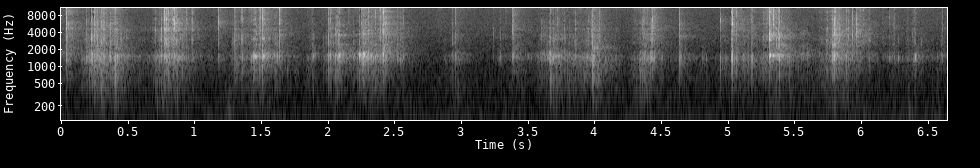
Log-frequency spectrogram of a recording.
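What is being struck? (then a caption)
Plastic pill bottle with cap. A white plastic supplement bottle with a white cap, hollow and holding tablets, is held in the hands while long nails scratch and tap on its cap and label. Quick crinkly scratches and light clicky taps come in uneven bursts, with a bright hiss over a steady tone around 1.5 kHz and almost no low end. Each sound stops short with little ring.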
